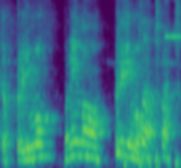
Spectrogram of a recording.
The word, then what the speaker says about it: Primo: Primo. Primo. Roll that R, Jay. Roll that R. Primo.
